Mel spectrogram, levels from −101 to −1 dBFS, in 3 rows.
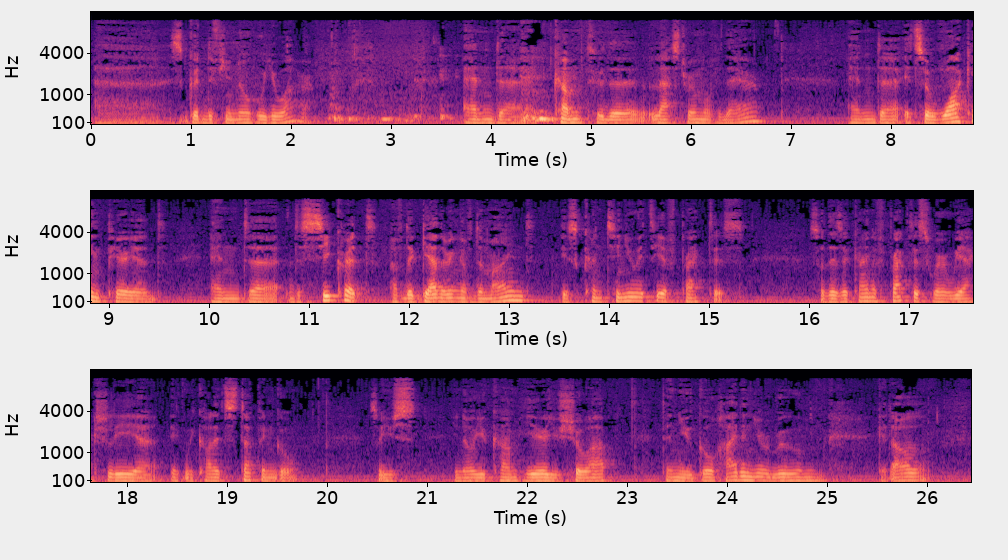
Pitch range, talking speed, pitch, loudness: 105-120 Hz, 165 wpm, 110 Hz, -25 LUFS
